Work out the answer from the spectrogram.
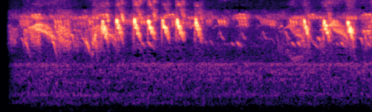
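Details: A male Baya Weaver at Motisagar pond, Agar Malwa, gives a fast run of high, dry chirps and wheezy notes, about five a second, over a steady background hiss.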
